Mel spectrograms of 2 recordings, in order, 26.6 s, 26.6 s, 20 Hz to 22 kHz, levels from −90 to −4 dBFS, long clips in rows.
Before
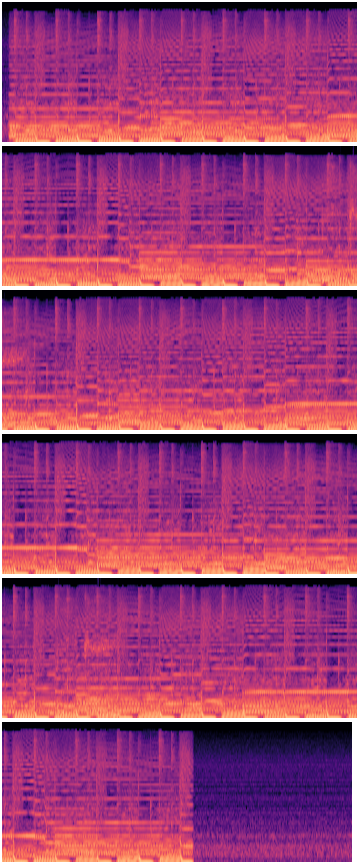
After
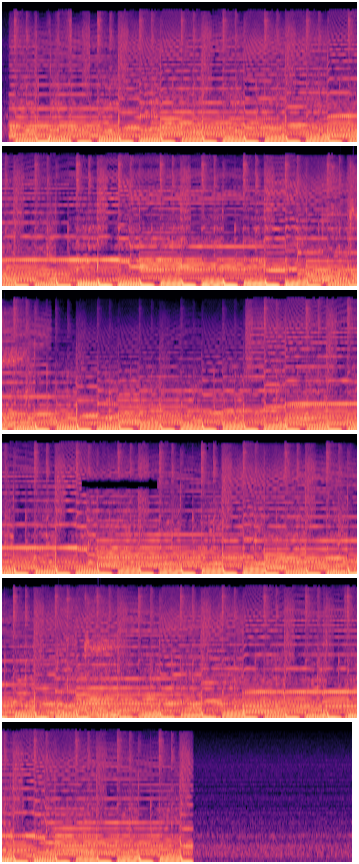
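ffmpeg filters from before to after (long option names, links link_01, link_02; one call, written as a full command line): ffmpeg -i in.wav -filter_complex "[0:a]asettb=1/sr,asplit=3[link_01][link_02][link_03];[link_01]atrim=end=5.274[link_04];[link_02]atrim=start=5.27:end=8.14,asetpts=PTS-STARTPTS,afade=type=in:duration=0.004:curve=qsin,afade=type=out:start_time=2.866:duration=0.004:curve=qsin,aecho=1:1:1.5:0.75,atrim=end_sample=126567[link_05];[link_03]atrim=start=8.136[link_06];[link_04][link_05]acrossfade=duration=0.004:curve1=hsin:curve2=qsin[link_07];[link_07][link_06]acrossfade=duration=0.004:curve1=qsin:curve2=hsin,asplit=3[link_08][link_09][link_10];[link_08]afade=type=out:start_time=9.48:duration=0.02[link_11];[link_09]lowpass=frequency=1300:poles=1,afade=type=in:start_time=9.48:duration=0.02,afade=type=out:start_time=11.91:duration=0.02[link_12];[link_10]afade=type=in:start_time=11.91:duration=0.02[link_13];[link_11][link_12][link_13]amix=inputs=3:normalize=0,asettb=1/sr,asplit=3[link_14][link_15][link_16];[link_14]atrim=end=14.304[link_17];[link_15]atrim=start=14.3:end=15.26,asetpts=PTS-STARTPTS,afade=type=in:duration=0.004:curve=qsin,afade=type=out:start_time=0.956:duration=0.004:curve=qsin,asuperstop=centerf=5000:order=8:qfactor=2.3[link_18];[link_16]atrim=start=15.256[link_19];[link_17][link_18]acrossfade=duration=0.004:curve1=hsin:curve2=qsin[link_20];[link_20][link_19]acrossfade=duration=0.004:curve1=qsin:curve2=hsin,asplit=3[link_21][link_22][link_23];[link_21]afade=type=out:start_time=17.54:duration=0.02[link_24];[link_22]aecho=1:1:70|147:0.15|0.237,afade=type=in:start_time=17.54:duration=0.02,afade=type=out:start_time=20.64:duration=0.02[link_25];[link_23]afade=type=in:start_time=20.64:duration=0.02[link_26];[link_24][link_25][link_26]amix=inputs=3:normalize=0,asplit=2[link_27][link_28];[link_28]afade=type=in:start_time=21.26:duration=0.01,afade=type=out:start_time=21.99:duration=0.01,aecho=0:1:490|980|1470|1960|2450:0.668344|0.23392|0.0818721|0.0286552|0.0100293[link_29];[link_27][link_29]amix=inputs=2:normalize=0,asplit=3[link_30][link_31][link_32];[link_30]atrim=end=0.442[link_33];[link_31]atrim=start=0.438:end=1.102,asetpts=PTS-STARTPTS,areverse[link_34];[link_32]atrim=start=1.098[link_35];[link_33][link_34]acrossfade=duration=0.004:curve1=hsin:curve2=hsin[link_36];[link_36][link_35]acrossfade=duration=0.004:curve1=hsin:curve2=hsin" out.wav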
